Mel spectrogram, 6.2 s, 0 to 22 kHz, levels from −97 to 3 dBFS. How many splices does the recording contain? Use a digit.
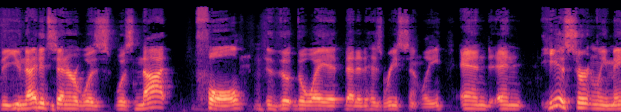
2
